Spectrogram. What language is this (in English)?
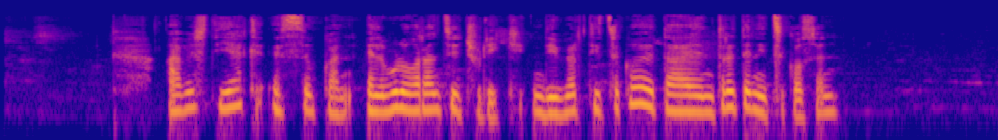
Basque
